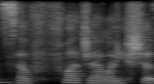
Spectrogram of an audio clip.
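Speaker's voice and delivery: attempted Scottish accent. Urged to give it a go, a co-host repeats the word in a Scottish accent. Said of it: "sounds incredible in the Scottish accent".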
